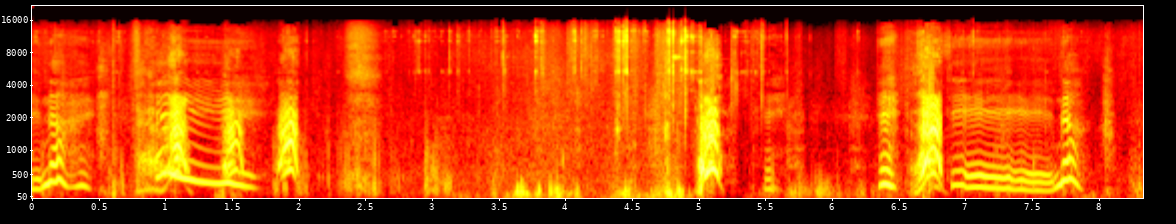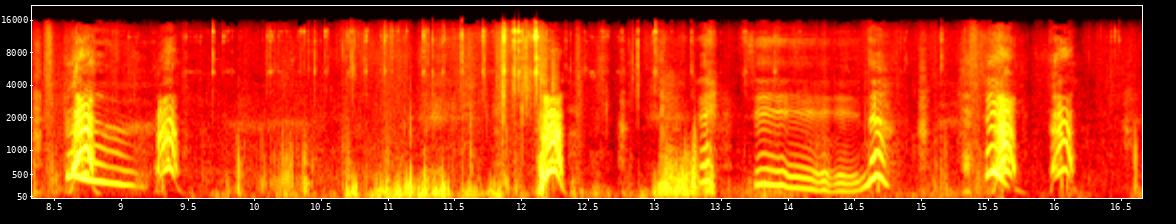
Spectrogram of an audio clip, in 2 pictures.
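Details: Corgi playing in the snow, letting out bursts of short, yelping barks that drop in pitch, repeated in clusters throughout, mixed with human voices talking and laughing nearby.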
